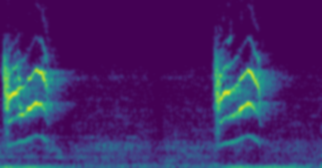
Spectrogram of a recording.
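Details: Calling female sooty-headed bulbul, used to arouse male bulbuls and attract wild ones. Two loud, grating chirps with strong overtones are separated by nearly two seconds of quiet, with a steady low hum behind.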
